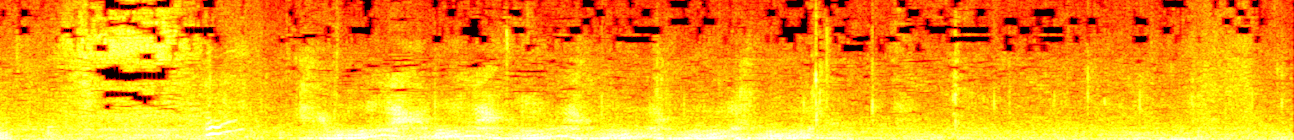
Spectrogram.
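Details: Domestic cat, described as angry while being fed, eager for more food. Gives a short rising meow, then a low, wavering, growly moaning over several seconds with a few brief higher yowls. Faint background noise throughout.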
